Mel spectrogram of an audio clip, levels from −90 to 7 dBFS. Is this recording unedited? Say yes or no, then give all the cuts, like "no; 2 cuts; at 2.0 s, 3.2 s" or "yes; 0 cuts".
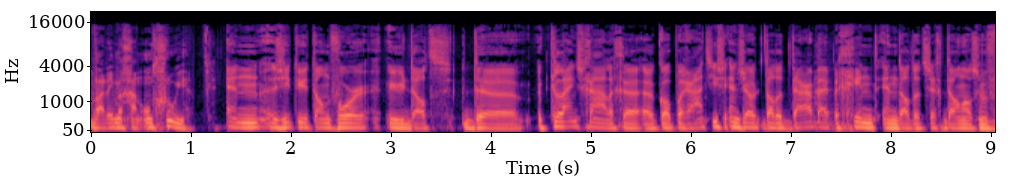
no; 1 cut; at 6.7 s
